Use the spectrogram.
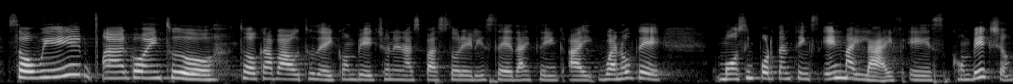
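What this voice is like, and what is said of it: Strong Latin American accent in English. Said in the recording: “I have this strong Southern accent that is southern of the border... when I read, my accent is even stronger”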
